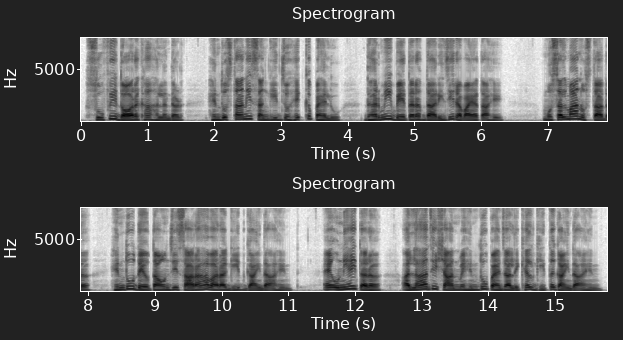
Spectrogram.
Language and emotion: Sindhi, neutral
